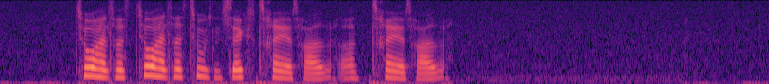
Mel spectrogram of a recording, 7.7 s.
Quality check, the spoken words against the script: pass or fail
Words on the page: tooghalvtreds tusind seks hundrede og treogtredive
fail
